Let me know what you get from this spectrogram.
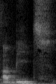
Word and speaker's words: apizza: So the pizza here is called, for your listeners, it's spelled A-P-I-Z-Z-A. It looks like a pizza, but it's a beats.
